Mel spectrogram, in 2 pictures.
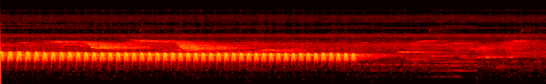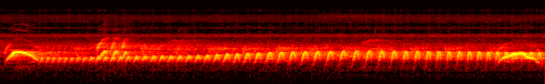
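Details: Black-and-yellow broadbill recording used for training birds: a steady rapid pulsed trill stops abruptly, a short near-silent gap follows, then a sharp upslurred note opens a new trill that slowly rises and grows louder.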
